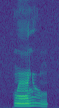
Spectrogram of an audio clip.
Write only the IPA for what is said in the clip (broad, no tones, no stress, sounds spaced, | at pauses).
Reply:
kʷ ɛ̃ː lʲ ɯː ŋ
